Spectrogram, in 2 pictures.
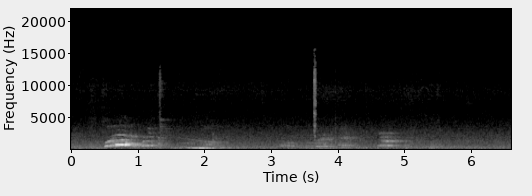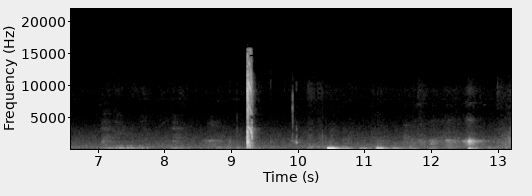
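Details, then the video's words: Henry, a pet guinea pig, sneezing when his nose is poked, captured on an HTC HD7 phone: one sharp, sudden burst stands out, surrounded by faint squeaks, soft handling noises and a few indoor voices. "Henry, the Guinea Pig, Sneezing"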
